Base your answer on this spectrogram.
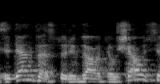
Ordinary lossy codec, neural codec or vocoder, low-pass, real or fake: AAC, 32 kbps; none; 10.8 kHz; real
